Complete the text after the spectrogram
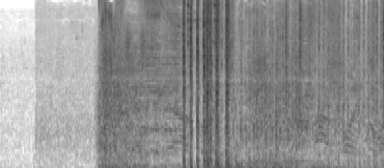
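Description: A gun clicks and rattles as it is reloaded.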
